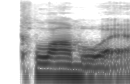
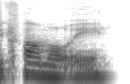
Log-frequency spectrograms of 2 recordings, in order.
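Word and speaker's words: Calamawy: Kalamoi, I think, is how it's pronounced. Period. She ate maybe Kamoi. She did.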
